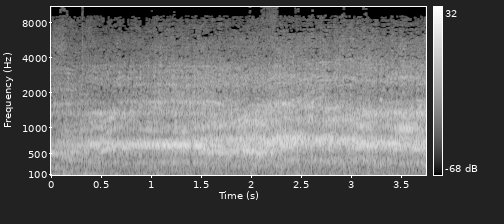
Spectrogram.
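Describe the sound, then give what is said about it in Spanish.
Football fans fill Zaragoza's stadium with a steady, massed roar as they welcome the home team before the Aragonese derby against Huesca. The cheering holds at a constant level throughout. “Y ojo, escuchen cómo sonaba el público ayer en Zaragoza para recibir al equipo maño.”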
